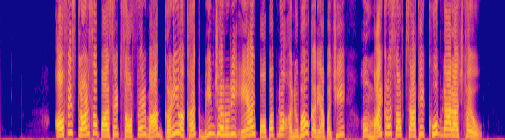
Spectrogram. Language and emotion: Gujarati, angry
